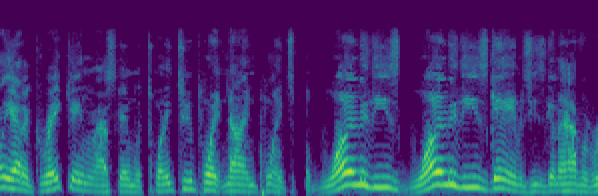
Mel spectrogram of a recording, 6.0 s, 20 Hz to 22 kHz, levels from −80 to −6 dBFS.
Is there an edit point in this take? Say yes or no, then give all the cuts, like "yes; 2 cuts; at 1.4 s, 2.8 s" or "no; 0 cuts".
yes; 1 cut; at 4.0 s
